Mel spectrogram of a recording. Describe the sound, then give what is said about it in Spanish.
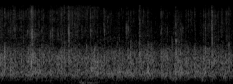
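Applause from a church audience during a sermon, a faint, steady wash of many hands clapping that continues without pause throughout. “¿Le pueden dar un aplauso al Señor?”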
